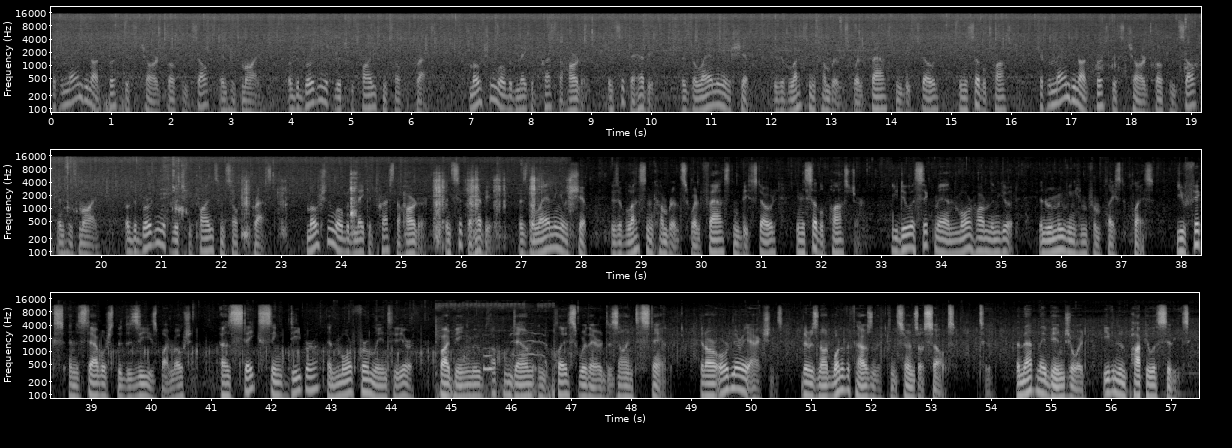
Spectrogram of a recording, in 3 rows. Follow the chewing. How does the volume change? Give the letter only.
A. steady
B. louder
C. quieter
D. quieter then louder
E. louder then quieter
B.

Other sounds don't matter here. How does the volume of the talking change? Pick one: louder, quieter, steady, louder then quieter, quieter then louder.
louder.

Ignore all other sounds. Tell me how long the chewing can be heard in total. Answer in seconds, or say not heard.
11 s.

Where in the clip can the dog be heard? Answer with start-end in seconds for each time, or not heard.
not heard.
